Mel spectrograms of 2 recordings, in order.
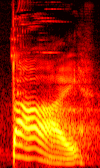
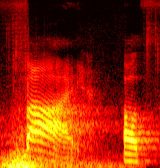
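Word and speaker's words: thigh: ça c'est quoi c'est thaille vous voyez comment je prononce là j'ai pas dit thaille j'ai pas dit thaille j'ai dit quoi Tha ça s'écrit T H i g h au pluriel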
